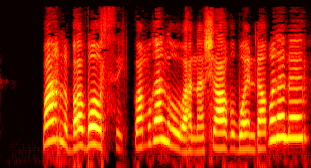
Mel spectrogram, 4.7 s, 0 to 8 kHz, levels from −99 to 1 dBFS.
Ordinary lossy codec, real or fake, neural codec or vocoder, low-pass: MP3, 32 kbps; fake; codec, 16 kHz, 0.8 kbps, ZipCodec; 7.2 kHz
